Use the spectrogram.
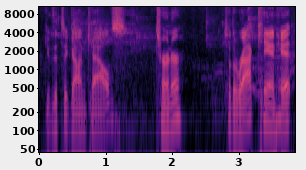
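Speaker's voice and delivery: ordinary talk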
